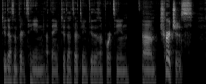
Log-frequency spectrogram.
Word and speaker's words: CHVRCHES: Churches. And that's spelled, instead of a U, it's CHVRCHES.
